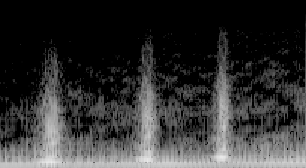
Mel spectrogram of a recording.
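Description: Sound-effect drone: a steady low hum with four short pulsing tones, each pitched higher and coming sooner than the last, building in tension.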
